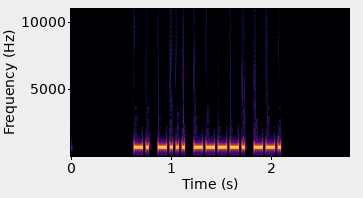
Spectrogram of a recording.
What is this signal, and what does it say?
Morse code, heard as a keyed tone, about 40 wpm, 700 Hz. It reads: NB9G
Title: USA Call Signs - 4 Characters - Repeated 3x - 40wpm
